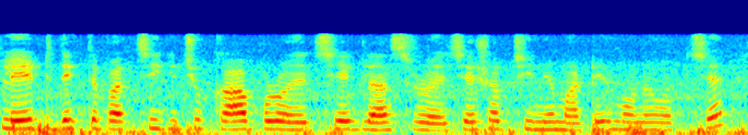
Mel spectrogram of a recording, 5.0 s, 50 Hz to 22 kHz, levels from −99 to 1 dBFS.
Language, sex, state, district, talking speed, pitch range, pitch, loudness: Bengali, female, West Bengal, North 24 Parganas, 155 wpm, 220-240 Hz, 230 Hz, -18 LUFS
